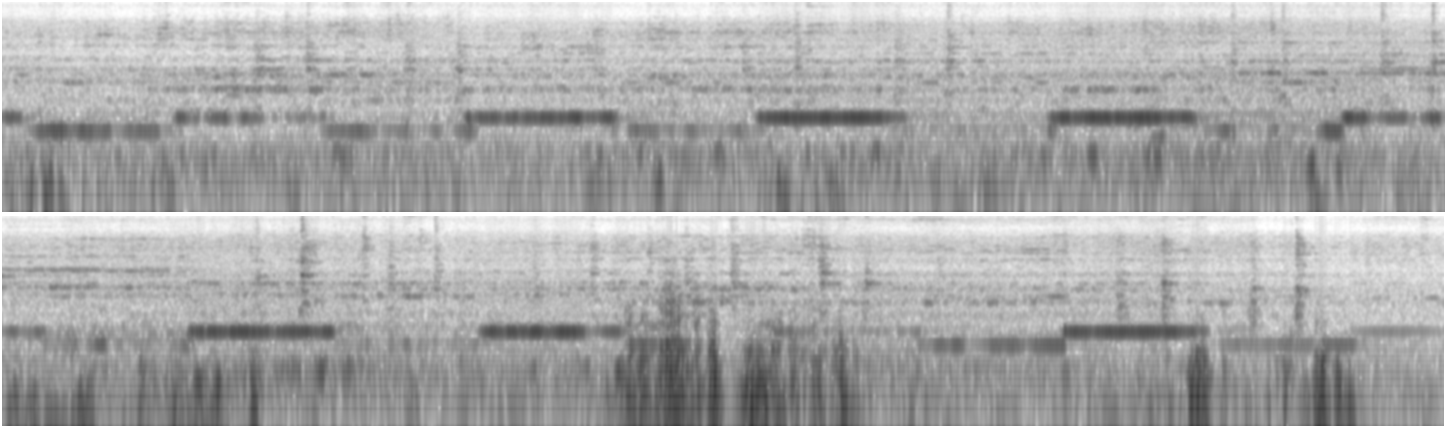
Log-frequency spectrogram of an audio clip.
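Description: Level crossing alarm sounding a steady two-tone signal, a high note and a low note alternating about a second each, warning that a train is on the crossing. Under it, a KRL commuter electric train rumbles and clicks past, with heavier wheel clatter around fourteen seconds in and again near the end.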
